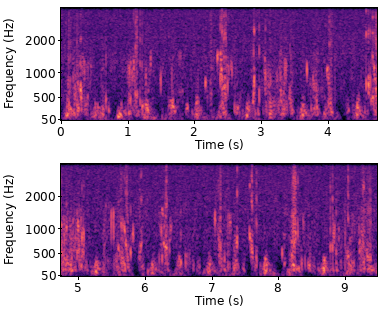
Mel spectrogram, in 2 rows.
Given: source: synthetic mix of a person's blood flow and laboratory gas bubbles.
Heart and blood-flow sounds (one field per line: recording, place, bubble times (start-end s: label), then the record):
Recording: Doppler ultrasound of blood flow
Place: precordium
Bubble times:
0.00-0.48 s: bubbles
0.59-0.75 s: bubbles
0.93-1.38 s: bubbles
1.46-1.53 s: bubbles
1.59-1.85 s: bubbles
2.03-2.09 s: bubbles
2.14-2.72 s: bubbles
2.83-3.51 s: bubbles
3.65-4.13 s: bubbles
4.51-5.24 s: bubbles
5.31-5.85 s: bubbles
5.88-5.96 s: bubbles
6.17-6.41 s: bubbles
6.45-6.75 s: bubbles
7.02-7.71 s: bubbles
8.02-8.64 s: bubbles
8.73-9.47 s: bubbles
From the record:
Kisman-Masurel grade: 332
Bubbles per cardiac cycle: rolling drumbeat, 9 or more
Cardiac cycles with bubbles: 50 to 99%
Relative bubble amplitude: moderate (0.250 to 0.450)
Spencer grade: 3 (all of the cardiac periods contain showers or single bubble signals, but not dominating or overriding the cardiac motion signals)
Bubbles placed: only in the low amplitude regions of the cardiac cycle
